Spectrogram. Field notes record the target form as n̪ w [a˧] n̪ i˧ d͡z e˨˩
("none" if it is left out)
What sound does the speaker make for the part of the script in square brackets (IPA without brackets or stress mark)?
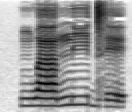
a˧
